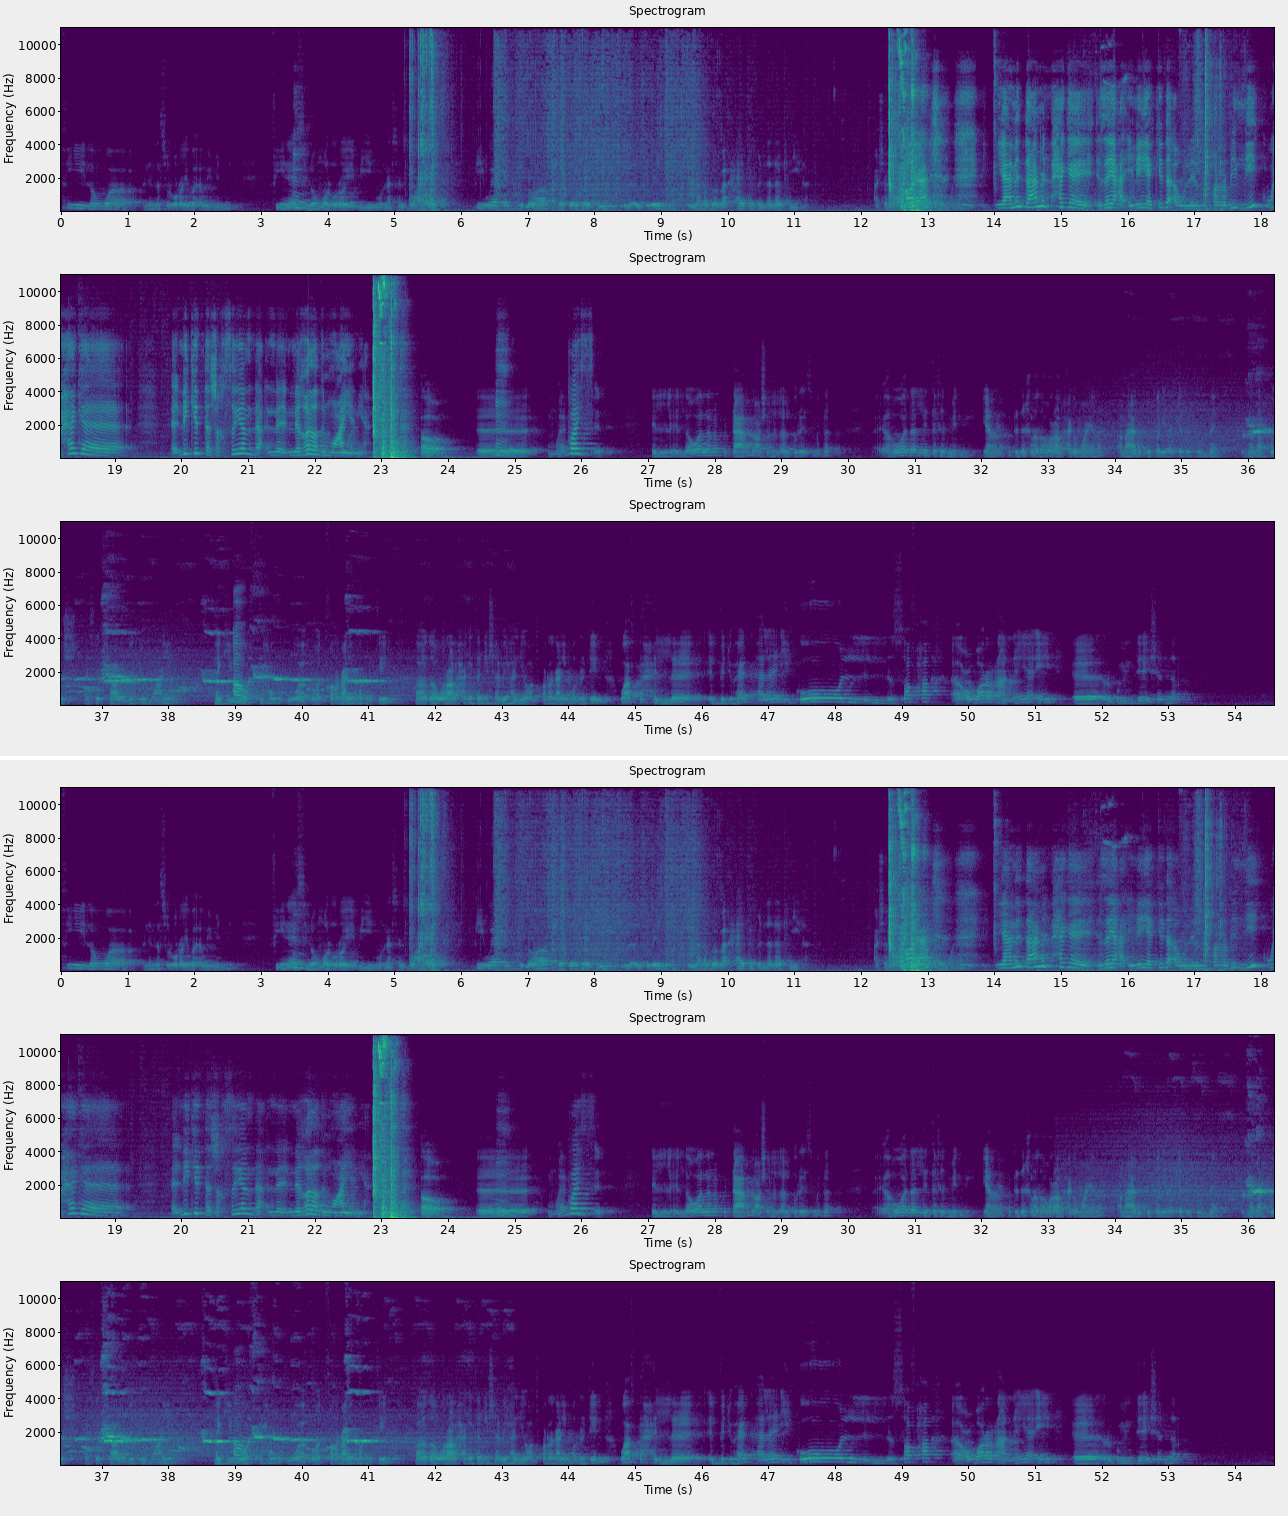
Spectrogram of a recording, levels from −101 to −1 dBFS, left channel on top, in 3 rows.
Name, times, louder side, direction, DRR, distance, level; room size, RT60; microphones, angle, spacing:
voice 1, 0.0-2.6 3.2-11.2 12.2-13.6 23.6-23.9 24.4-26.3 27.1-29.7 30.4-38.1 38.7-51.2 51.5-53.2, equal, 10° right, 6 dB, 2.5 m, -54 dB
sound 1, 5.1-11.2 11.5-21.2 21.5-24.6 24.9-25.0, left 1 dB, 5° left, 2.2 m, -43 dB
voice 2, 12.6-13.7 14.0-19.1 19.4-22.8 24.7-24.9 25.8-26.0 39.0-39.2, left 4 dB, 90° left, 9 dB, 1.8 m, -45 dB
sound 2, 33.6-42.5, right 6 dB, 45° right, 5.7 m, -49 dB
29.5 x 18.0 x 6.9 m, 0.77 s
head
